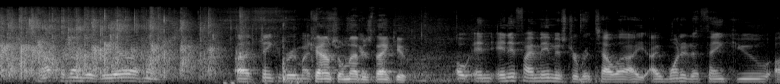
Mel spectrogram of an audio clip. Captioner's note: applause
